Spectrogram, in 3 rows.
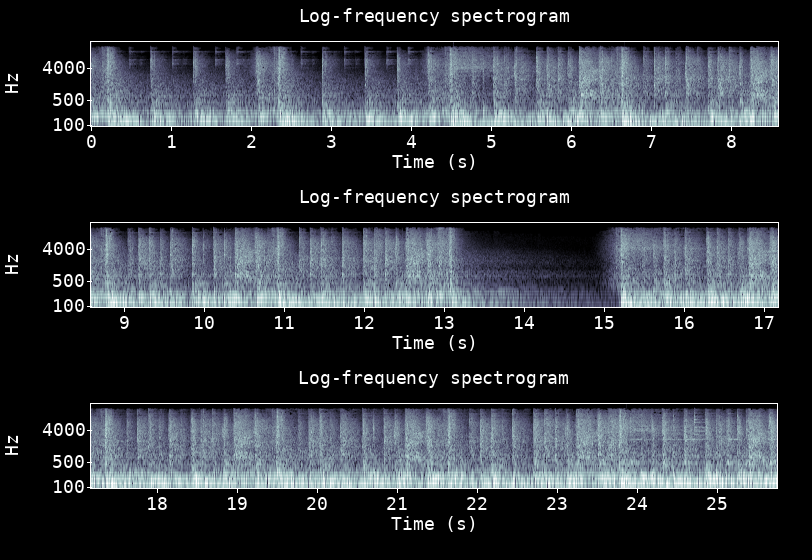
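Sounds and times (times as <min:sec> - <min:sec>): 
action drum solo: 0:00.2 - 0:13.1, 0:15.1 - 0:25.7.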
